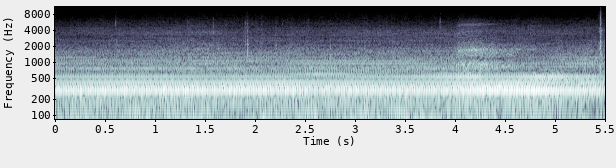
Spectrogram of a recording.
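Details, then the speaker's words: Rooftop AC unit not cooling, no condensate from drain: harsh, rough steady compressor drone; contactor burnt, blower motor not starting, so compressor and evaporator coil iced up. "Compressor doesn't sound right. Have water underneath. Nothing out of the drain."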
